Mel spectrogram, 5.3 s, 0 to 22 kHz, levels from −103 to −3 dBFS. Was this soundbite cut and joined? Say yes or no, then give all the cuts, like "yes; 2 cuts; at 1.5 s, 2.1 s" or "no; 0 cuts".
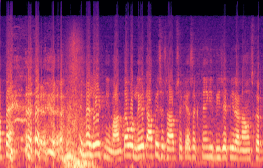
yes; 1 cut; at 1.4 s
